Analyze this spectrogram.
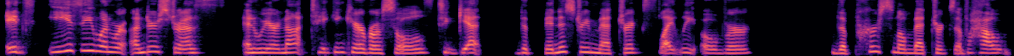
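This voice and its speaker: A middle-aged woman, a guest author and counselor, explaining with excited emphasis in a podcast interview. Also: mid-range voice, moderate pace, no echo, studio quality.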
